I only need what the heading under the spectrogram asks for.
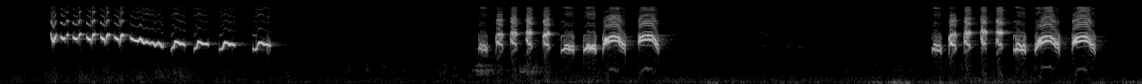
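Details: Caged orange-headed thrush used as a song lure: three separate phrases of rapid, clipped, whistled notes, the first descending in steps, the others rising and falling, with silent gaps between.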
